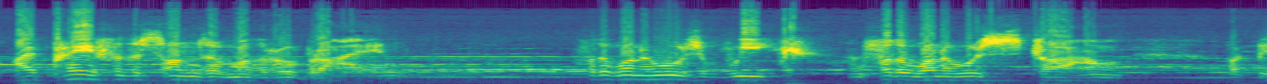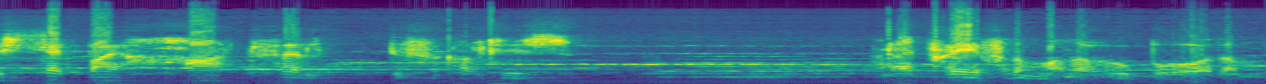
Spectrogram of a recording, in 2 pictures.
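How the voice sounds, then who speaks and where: An actor playing a gentle, solemn parish priest who speaks in a measured, pious way, heard through the sound of a 1950s TV broadcast with a music bed. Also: male voice, medium pitch, rough recording. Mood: prayerful.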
